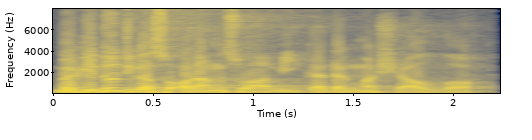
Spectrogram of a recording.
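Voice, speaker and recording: A man from Indonesia giving a lively sermon, swinging between loud exclamations and quiet asides. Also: medium pitch, fast. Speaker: preacher. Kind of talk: lively sermon to a live audience. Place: large hall at a religious gathering. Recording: long hall reverb.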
